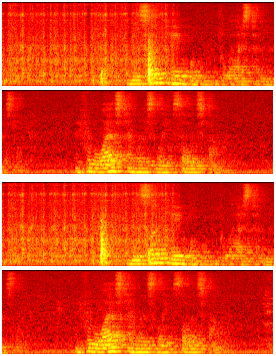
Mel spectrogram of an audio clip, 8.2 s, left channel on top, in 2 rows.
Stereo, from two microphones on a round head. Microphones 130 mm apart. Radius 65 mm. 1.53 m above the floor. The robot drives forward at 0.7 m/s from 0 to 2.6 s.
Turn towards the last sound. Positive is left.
turn(degrees=30)  # may be behind; listen again after turning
